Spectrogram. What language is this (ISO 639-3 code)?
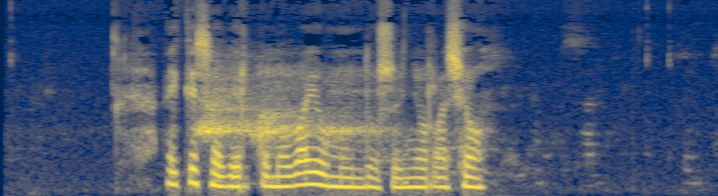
glg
